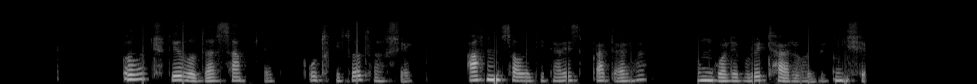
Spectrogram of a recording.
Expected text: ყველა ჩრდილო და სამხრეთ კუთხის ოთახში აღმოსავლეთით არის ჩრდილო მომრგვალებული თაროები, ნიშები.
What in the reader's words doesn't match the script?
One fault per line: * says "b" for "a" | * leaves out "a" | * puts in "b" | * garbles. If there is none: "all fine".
* says "პატარა" for "ჩრდილო"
